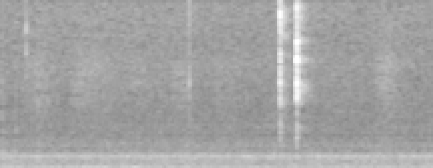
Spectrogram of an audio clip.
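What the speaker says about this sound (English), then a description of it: "Click on the Bitcoin asset to open its page." Faint clicks of a computer mouse while selecting an asset on the eToro trading website, two quick clicks near the middle over a soft steady hiss.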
